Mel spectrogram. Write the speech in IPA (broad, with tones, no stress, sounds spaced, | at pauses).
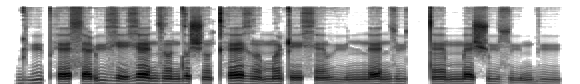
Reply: ɖʱ y˧˥˧ pʰ ɛ˩˧ s ɛ˩˧ ɽ y˥˧ ɣ e˧˩˧ ɣ ɛ˥˧ n z ə̃˧ n d ə˧ ʃ ə̃˩˧ kʰ ɛ˧˥˧ ɣ ə̃˧˩˧ m ə̃˧˥˧ ʈ e˩˧ x ɛ̃˩˧ β y˧˩˧ nː ɛ˧˥˧ n z y˥˧ tː ɛ̃˧˥˧ mː ɛ˥˧ ʃ y˥˧ z y˧˩˧ m b y˥˧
